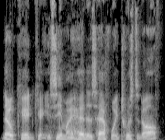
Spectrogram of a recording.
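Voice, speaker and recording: A man's voice: medium pitch, little pitch movement, normal speed, creaky, a bit bright. A man voicing a grumpy, stubborn old man in a story, with curt, sardonic, dismissive delivery. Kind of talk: storybook character dialogue.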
